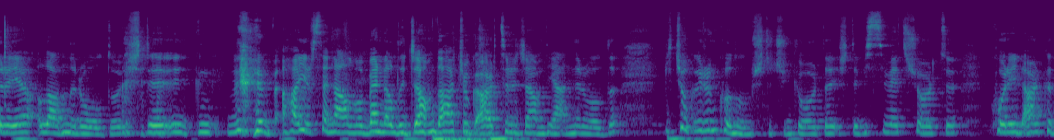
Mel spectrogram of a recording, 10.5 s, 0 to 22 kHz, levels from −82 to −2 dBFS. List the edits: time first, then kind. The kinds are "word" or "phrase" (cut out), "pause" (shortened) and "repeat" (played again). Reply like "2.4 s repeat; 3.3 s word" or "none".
none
